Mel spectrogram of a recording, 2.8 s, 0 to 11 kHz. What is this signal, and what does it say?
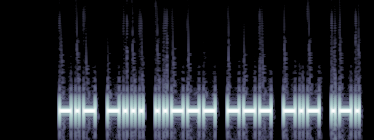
Morse code, heard as a keyed tone, about 40 wpm, 700 Hz. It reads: KB2OKR
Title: USA Callsign DE Callsign - 6 Characters - 40wpm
